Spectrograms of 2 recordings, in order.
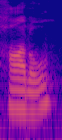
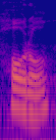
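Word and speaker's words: HODL: you hear the term Hodel and it's not pronounced Hottel it's pronounced Hodel you'd say all the same letters the same way you're just flipping them around if you see someone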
